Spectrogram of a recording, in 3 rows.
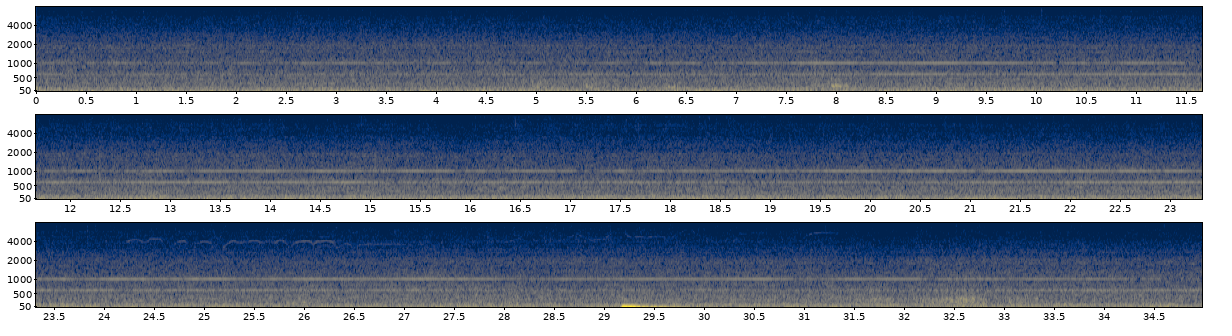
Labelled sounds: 24.1	24.6	killer whale, 3.8 to 4.4 kHz

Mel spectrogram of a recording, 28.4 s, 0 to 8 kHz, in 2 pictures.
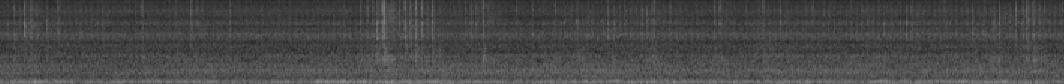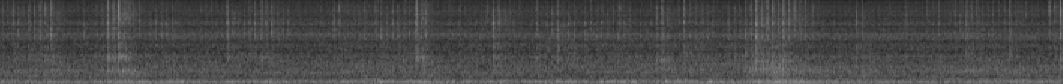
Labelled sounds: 15.6	15.9	vessel noise, 0.88 to 1.1 kHz

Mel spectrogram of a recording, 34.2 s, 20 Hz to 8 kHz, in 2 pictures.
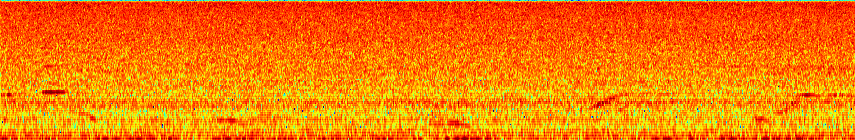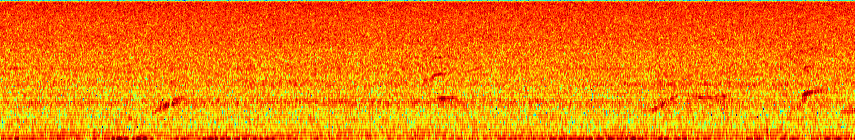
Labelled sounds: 0.8	1.3	humpback whale, 0.93 to 1.1 kHz
12.1	12.4	humpback whale, 0.80 to 0.93 kHz
15.9	16.3	humpback whale, 0.83 to 0.96 kHz
20.5	20.8	humpback whale, 0.80 to 0.86 kHz
25.7	26.1	humpback whale, 0.80 to 2.5 kHz
30.9	31.2	humpback whale, 0.80 to 0.90 kHz
33.1	33.6	humpback whale, 0.80 to 1.1 kHz

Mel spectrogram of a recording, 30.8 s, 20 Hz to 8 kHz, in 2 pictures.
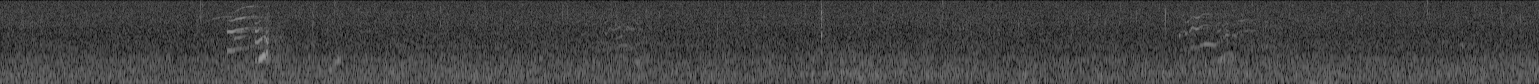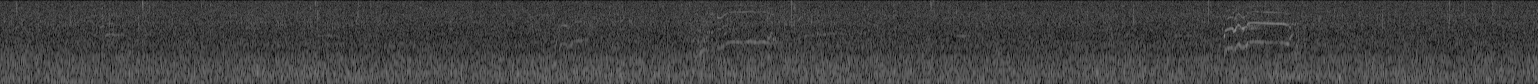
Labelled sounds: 2.1	2.7	killer whale, offshore, 1.2 to 6.5 kHz
11.8	12.2	killer whale, offshore, 1.3 to 3.2 kHz
22.6	23.1	killer whale, offshore, 1.3 to 5.3 kHz
27.6	28.3	killer whale, offshore, 1.2 to 5.2 kHz

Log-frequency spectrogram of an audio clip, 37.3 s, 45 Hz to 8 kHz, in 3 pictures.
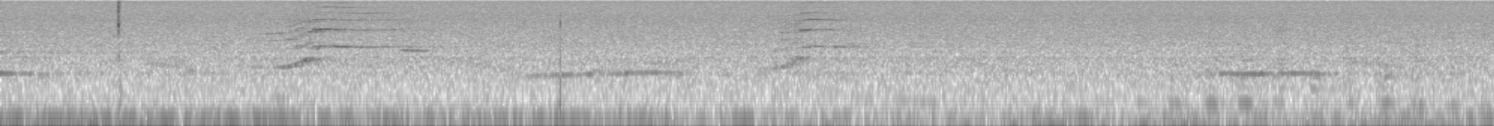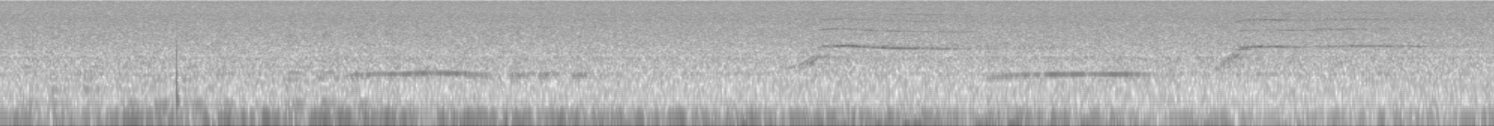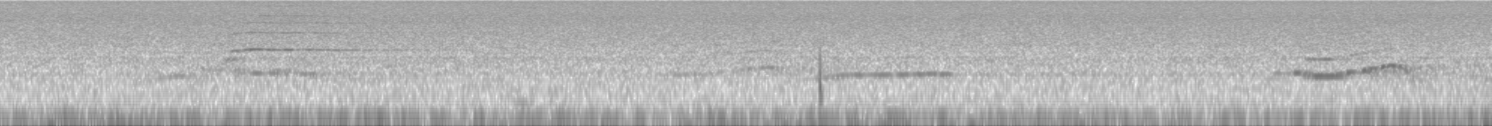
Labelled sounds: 2.4	3.6	humpback whale, 0.93 to 6.1 kHz
3.9	4.2	humpback whale, 4.5 to 4.7 kHz
6.6	7.1	humpback whale, 2.1 to 4.8 kHz
19.3	20.3	humpback whale, 0.99 to 4.4 kHz
22.7	23.8	humpback whale, 0.99 to 3.6 kHz
26.8	27.4	humpback whale, 0.93 to 3.2 kHz

